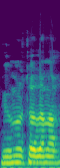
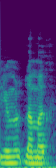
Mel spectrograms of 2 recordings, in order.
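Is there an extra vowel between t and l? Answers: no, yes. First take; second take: yes; no. First: An extra vowel is heard between t and l. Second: No vowel is heard between t and l. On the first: The speaker calls it wrong. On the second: The speaker calls it right.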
